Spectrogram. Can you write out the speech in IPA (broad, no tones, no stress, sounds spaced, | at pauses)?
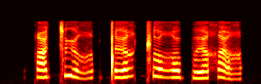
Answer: q ə ǀ ʉ ʁ | ǃ ɘ ʁ ǁ o ʁ o p ɘ χ ɜ ʁ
